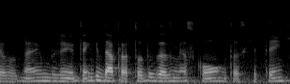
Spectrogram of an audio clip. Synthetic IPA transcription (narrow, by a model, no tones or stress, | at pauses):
ewnɛmbod͡ʒĩʊt̪ẽj̃kɪd̪aɾpɾɐt̪od̪ɐzɐzmĩɲɐskõnt̪ɐskɪt̪ẽj̃k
